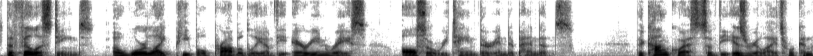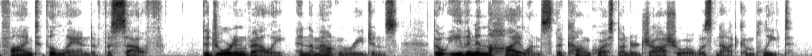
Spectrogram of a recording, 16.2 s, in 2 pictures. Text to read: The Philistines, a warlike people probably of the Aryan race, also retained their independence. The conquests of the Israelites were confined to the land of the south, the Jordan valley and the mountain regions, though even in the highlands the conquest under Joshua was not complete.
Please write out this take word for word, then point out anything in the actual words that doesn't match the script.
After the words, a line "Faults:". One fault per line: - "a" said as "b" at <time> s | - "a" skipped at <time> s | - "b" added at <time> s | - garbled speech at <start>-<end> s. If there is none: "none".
The Philistines, a warlike people probably of the Aryan race, also retained their independence. The conquests of the Israelites were confined to the land of the south, the Jordan valley and the mountain regions, though even in the highlands the conquest under Joshua was not complete.
Faults:
none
